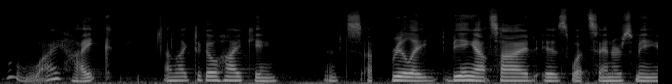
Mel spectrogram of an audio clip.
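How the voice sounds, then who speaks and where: A woman with a fairly low pitch, in a very clean recording with a silent background. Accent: Texan. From Texas. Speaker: podcast editor in recovery. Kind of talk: interview.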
